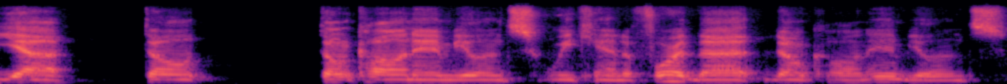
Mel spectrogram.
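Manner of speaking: ordinary delivery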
